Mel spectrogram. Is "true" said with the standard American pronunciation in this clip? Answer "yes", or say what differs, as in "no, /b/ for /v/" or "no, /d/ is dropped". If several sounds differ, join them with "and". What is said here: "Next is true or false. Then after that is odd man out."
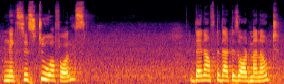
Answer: no, /ɹ/ is dropped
